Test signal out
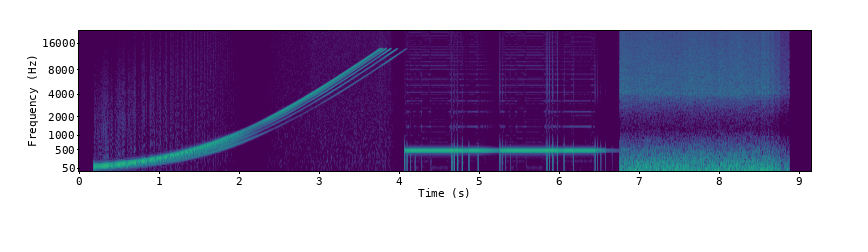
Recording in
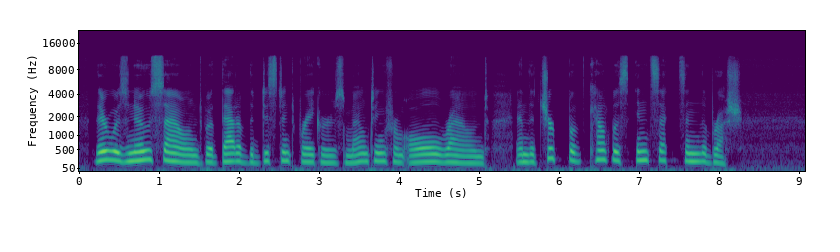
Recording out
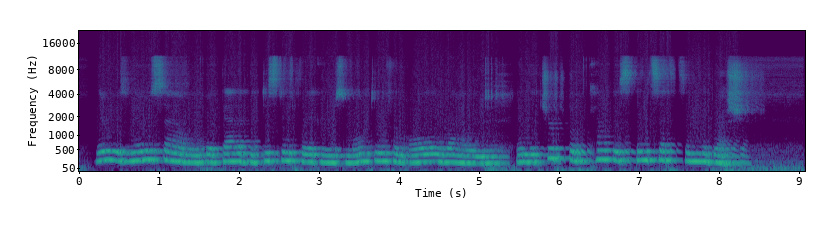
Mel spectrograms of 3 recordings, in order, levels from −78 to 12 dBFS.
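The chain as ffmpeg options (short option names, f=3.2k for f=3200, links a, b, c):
-af "firequalizer=gain_entry='entry(170,0);entry(1300,-30);entry(2400,-16);entry(4100,2)':delay=0.05:min_phase=1,aecho=1:1:30|72|130.8|213.1|328.4:0.631|0.398|0.251|0.158|0.1,areverse,acompressor=threshold=-32dB:ratio=16,areverse,acrusher=bits=6:mode=log:mix=0:aa=0.000001,volume=8dB"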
